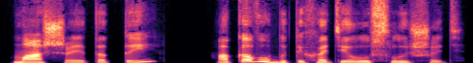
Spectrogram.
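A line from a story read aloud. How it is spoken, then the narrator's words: Snapping. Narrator (Russian): огрызнулась она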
